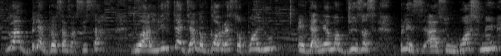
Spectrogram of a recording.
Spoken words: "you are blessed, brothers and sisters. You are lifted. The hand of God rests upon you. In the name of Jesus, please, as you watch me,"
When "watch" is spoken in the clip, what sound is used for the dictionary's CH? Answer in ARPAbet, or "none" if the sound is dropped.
SH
